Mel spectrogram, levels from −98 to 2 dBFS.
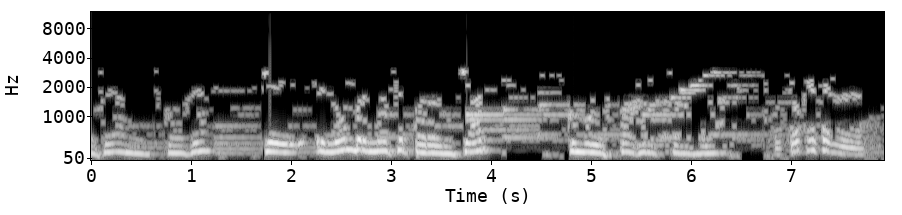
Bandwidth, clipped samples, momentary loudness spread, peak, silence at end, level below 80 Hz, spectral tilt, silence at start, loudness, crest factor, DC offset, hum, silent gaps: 3.2 kHz; under 0.1%; 14 LU; 0 dBFS; 0 s; -56 dBFS; -11.5 dB/octave; 0 s; -14 LUFS; 14 dB; under 0.1%; none; none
